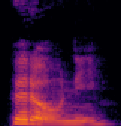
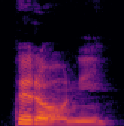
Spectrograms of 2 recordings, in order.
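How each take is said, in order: First: It is said with an Italian pronunciation. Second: It is said with an Italian pronunciation.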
